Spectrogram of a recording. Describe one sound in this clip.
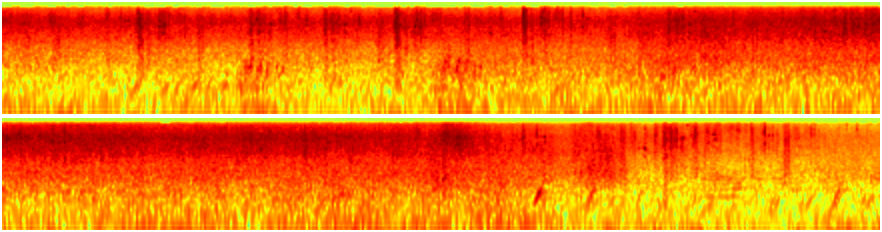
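Footsteps crunch on dry gravel.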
